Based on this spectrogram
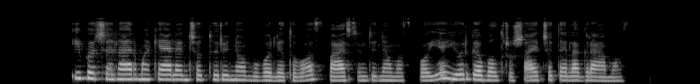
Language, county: Lithuanian, Kaunas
